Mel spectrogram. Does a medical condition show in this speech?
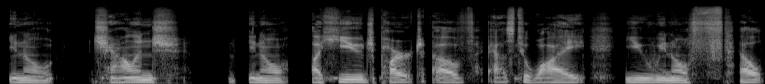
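Yes: stutter; long-standing, long tried to hide it; stuttering evident during recording; sound and word repetitions, repeated fillers uh, hesitations and restarts; here repeated sounds, prolonged sounds.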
